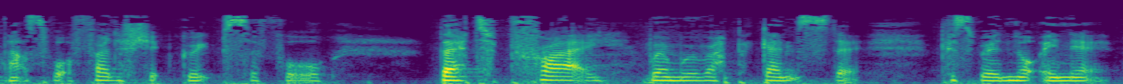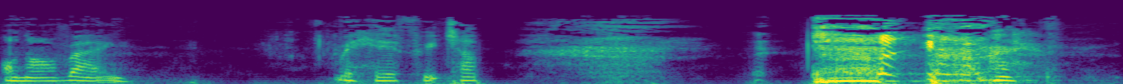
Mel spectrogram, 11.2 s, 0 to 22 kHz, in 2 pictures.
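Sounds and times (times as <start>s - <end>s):
speech: 0.1s - 6.4s, 7.3s - 8.8s, 9.6s - 10.9s
harsh throaty cough: 9.4s - 11.0s.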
